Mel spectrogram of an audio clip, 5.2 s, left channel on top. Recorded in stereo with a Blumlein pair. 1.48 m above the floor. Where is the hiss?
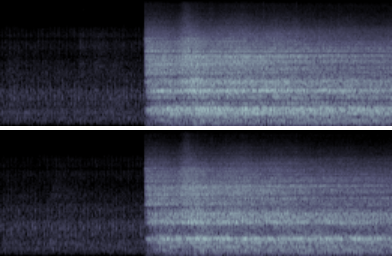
70° left, 0.8 m.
